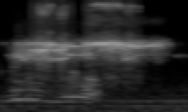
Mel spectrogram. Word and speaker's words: griot: We call it griot. If I can spell it for you, GRIOT.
